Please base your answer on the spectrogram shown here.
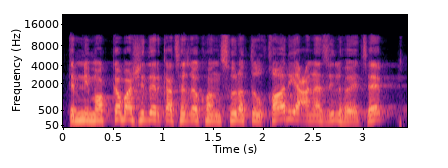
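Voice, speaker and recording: Preaching to a gathering, a man speaks in a high-pitched, somewhat bright voice with fairly even intonation. He slowly chants Quranic verses and rouses the crowd through call-and-response, throwing questions out and pulling answers back.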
